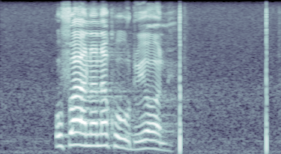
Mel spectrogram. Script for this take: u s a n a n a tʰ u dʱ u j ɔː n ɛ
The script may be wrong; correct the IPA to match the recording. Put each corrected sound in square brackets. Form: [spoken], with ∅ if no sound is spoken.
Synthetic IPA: u [f] a n a n a [kʰ] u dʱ u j ɔː n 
